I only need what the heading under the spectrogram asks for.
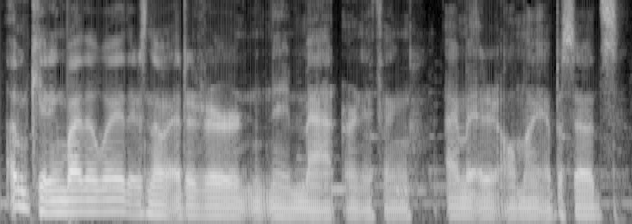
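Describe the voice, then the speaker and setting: A man with a very low voice talks through his solo podcast in a loose, rambling way. He trips over his words, restarts, and laughs at his own slips. Faint music plays quietly underneath. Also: fairly quick. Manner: rambling, self-mocking, stumbles and laughs. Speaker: podcast host. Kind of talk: casual solo podcast talk.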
